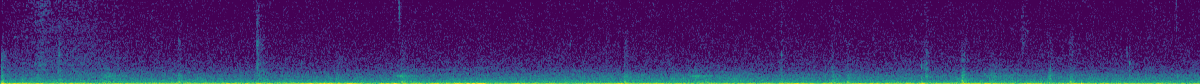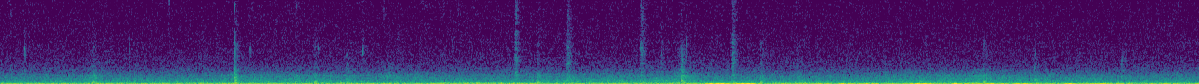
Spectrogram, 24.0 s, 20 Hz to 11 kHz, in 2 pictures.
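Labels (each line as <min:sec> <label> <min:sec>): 0:00.0 Hammering sounds in the distance. 0:05.3
0:00.0 Rain falling in the background. 0:24.0
0:07.3 Hammering noise from a distance. 0:16.3
0:17.4 Hammering noise from a distance. 0:20.9
0:21.5 Hammering noise from a distance. 0:23.8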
